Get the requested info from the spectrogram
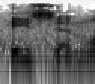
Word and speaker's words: Geison: 97 on the fastball there from Hasten, which, by the way, is spelled G-E-I-S-O-N, but pronounced Hasten like Jason.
